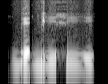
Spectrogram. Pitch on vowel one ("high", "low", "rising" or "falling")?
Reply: low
